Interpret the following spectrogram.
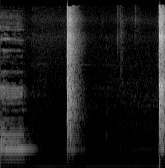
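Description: A man's sung note trails off, then a single sharp hand clap about a second in, one beat of a slow clapped rhythm keeping time with a chant.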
